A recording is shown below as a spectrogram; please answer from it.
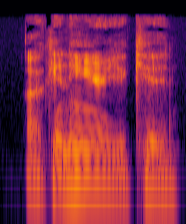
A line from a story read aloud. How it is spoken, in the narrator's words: Savitar growled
